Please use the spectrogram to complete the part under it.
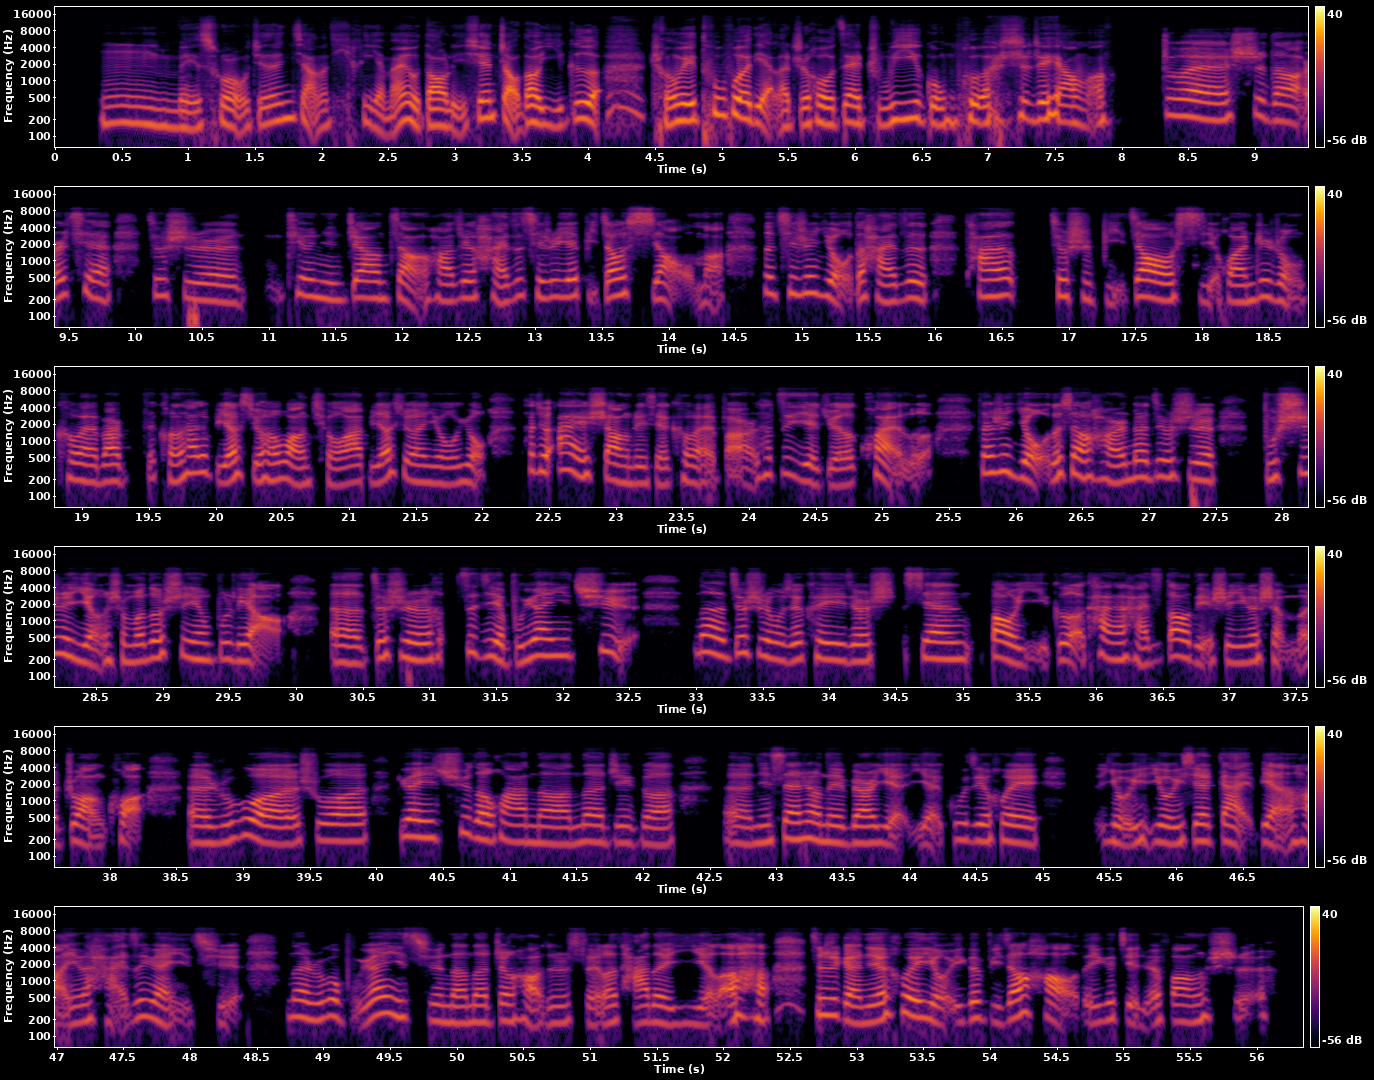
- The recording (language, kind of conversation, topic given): Chinese, advice, 我该如何描述我与配偶在育儿方式上的争执？
- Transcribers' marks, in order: laughing while speaking: "破，是这样吗？"; chuckle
